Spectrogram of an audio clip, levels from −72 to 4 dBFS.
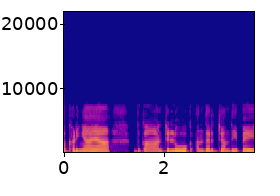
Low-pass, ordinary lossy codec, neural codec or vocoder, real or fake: none; none; none; real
